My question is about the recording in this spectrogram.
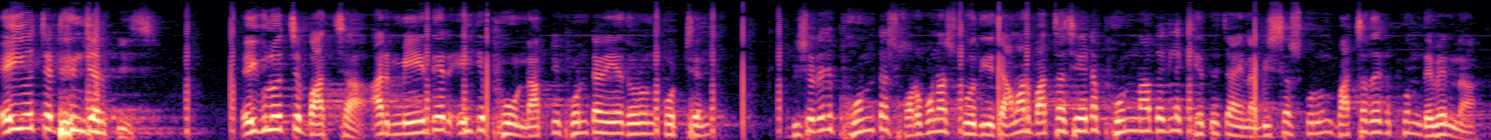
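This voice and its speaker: A man doing stand-up comedy on a stage, telling quick joking stories and acting out the voices in them. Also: sits high, dark tone, lo-fi sound, slight background noise. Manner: fast joking storytelling, acts out quoted voices. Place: stage at a local fair show.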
